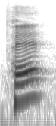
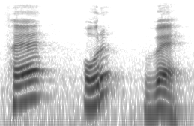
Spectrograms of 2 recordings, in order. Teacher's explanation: व तथा फ अरबी फारसी के व तथा फ है ये दंतोष्ठ व्यंजन है। दंतोष्ठ ऊपर के दांत एवं नीचे के होठ के मिलने से फ इस तरह तरह से फ और व।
